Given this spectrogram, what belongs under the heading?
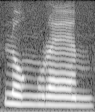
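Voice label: "hotel", male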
